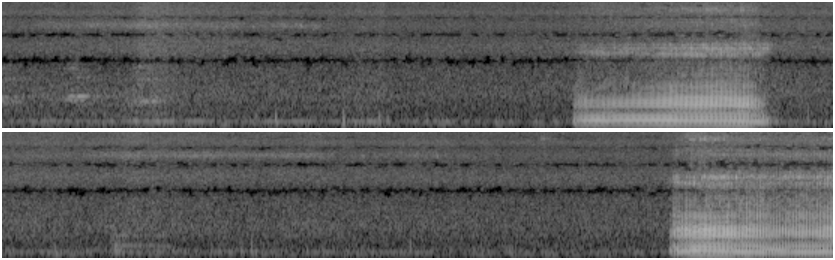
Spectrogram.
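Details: Snoring from a sleeping Bulldog: two long, gravelly, harmonic-rich snores about six seconds apart, each over a second long, with soft breathing noise in between.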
